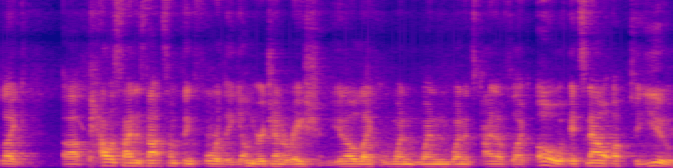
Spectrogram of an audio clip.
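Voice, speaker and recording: Noticeable background noise sits behind a man with an American accent. He talks at a very fast pace with medium pitch. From US Northeast, western Massachusetts. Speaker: poet. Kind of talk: Q&A session. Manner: animated.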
